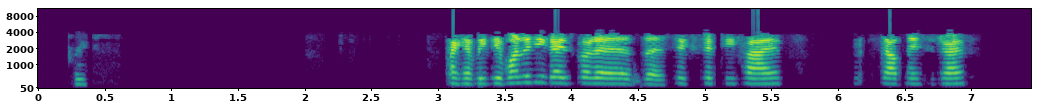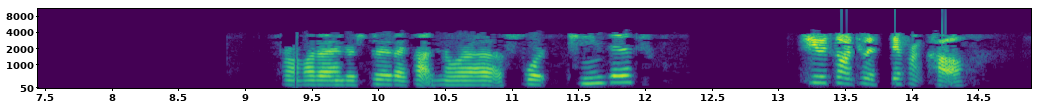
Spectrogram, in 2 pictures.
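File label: police dispatch, scanner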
